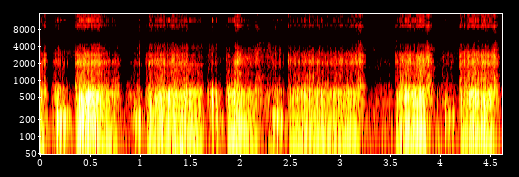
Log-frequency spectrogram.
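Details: Husky, alsatian and Alaskan malamute cross dog grumbling when annoyed by its owner; loud rough throaty growls in uneven bursts, some rising into whiny grumbles, with short pauses between.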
